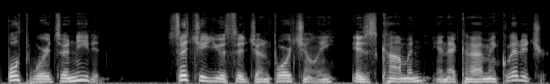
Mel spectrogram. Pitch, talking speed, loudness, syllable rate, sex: 135 Hz, 140 wpm, -19 LUFS, 6.4 syllables/s, male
